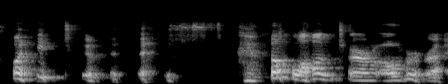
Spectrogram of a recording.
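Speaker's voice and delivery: words breaking up into breathless giggles; real helpless laughter. Real, not acted. Co-host can't stop laughing at the one dollar stock, laughing. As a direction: laugh through the words, losing the voice. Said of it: "I can't stop laughing".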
